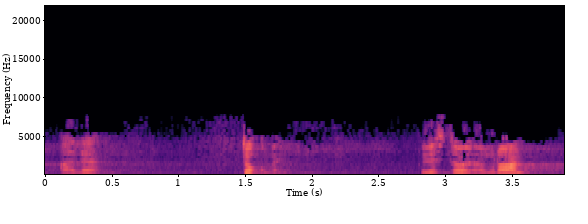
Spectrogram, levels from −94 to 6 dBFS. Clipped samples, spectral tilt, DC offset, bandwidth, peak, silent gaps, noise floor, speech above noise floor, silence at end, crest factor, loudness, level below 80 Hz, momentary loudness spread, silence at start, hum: under 0.1%; -1.5 dB/octave; under 0.1%; 7.6 kHz; -8 dBFS; none; -56 dBFS; 26 dB; 0 s; 26 dB; -29 LUFS; -64 dBFS; 25 LU; 0 s; none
